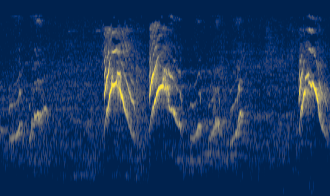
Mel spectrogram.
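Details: Female cockatiel calling to the male: soft low chatter punctuated by three loud, sharply arched whistles over a noisy background.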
